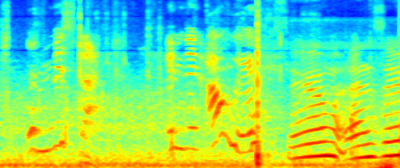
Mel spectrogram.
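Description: Children's voices talking and calling out, building to loud, high, drawn-out calls in the last second. About two and a half seconds in there is one sharp thud of a basketball bouncing on the asphalt.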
